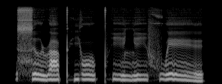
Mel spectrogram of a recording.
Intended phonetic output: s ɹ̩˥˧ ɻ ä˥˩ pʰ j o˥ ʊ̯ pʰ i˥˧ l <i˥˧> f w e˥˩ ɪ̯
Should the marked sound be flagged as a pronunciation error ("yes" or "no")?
no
